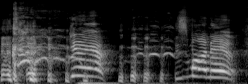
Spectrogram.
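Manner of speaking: high, loud mock parrot with a laugh, slowing down; bird voice. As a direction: play the parrot shoving the driver out, cackling. Parrot stealing a car.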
